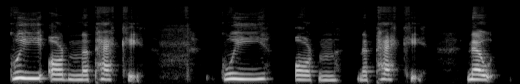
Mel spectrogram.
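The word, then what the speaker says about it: guígh orainn na peacaigh: So pray for us sinners is gui orden na peki.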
